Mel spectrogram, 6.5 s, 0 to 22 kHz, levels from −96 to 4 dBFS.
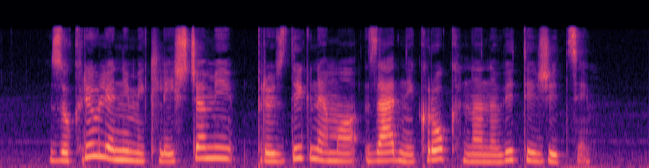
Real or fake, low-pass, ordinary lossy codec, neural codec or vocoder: real; 10.8 kHz; none; none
